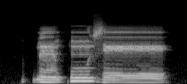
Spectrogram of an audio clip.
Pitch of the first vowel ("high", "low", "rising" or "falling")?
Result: low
